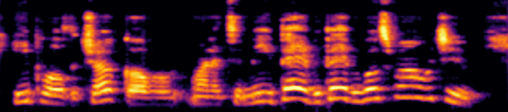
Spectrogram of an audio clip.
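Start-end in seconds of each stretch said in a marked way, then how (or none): 2.1-3.5 mock anxious, worried, pitched-up calling out. Retelling how her husband ran to her when she got emotional: imitating a worried husband. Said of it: "being extremely worried about me".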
